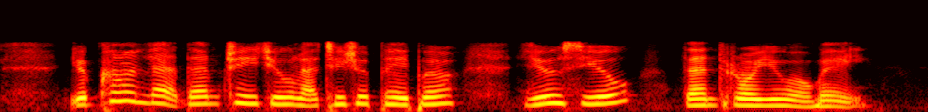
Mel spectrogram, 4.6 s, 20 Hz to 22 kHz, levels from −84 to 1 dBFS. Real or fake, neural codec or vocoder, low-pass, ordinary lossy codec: fake; codec, 16 kHz, 2 kbps, FreqCodec, larger model; 5.4 kHz; none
